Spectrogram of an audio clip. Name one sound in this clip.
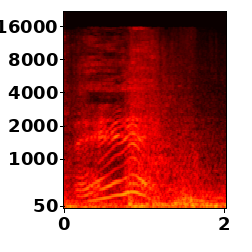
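Stone blocks crash and crumble.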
